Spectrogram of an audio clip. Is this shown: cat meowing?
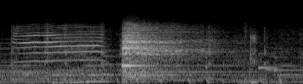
yes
